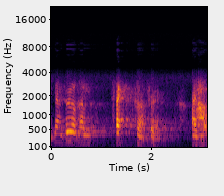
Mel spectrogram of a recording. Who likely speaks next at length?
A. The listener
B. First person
B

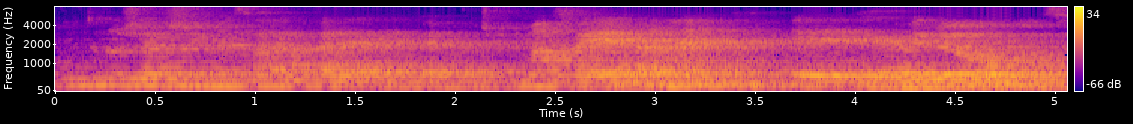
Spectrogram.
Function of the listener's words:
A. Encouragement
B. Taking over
A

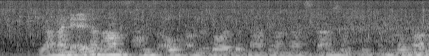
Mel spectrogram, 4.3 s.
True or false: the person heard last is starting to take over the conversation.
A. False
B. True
A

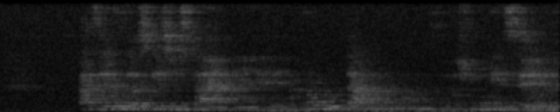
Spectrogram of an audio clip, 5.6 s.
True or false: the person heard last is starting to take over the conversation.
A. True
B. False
B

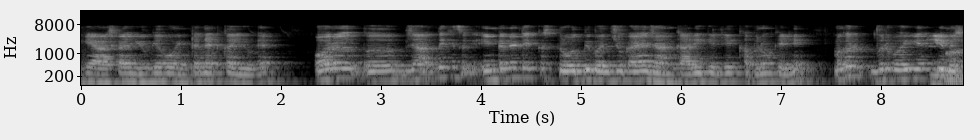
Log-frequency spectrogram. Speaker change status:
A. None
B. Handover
A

